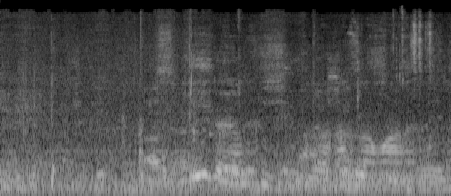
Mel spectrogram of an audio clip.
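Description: An elderly man speaks with emotion up close.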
